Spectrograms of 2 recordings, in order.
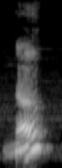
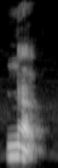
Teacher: a word pronounced with a rising tone, like a question, no, will differ in meaning from the same word pronounced with a falling tone, like an emphatic denial, English, no.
